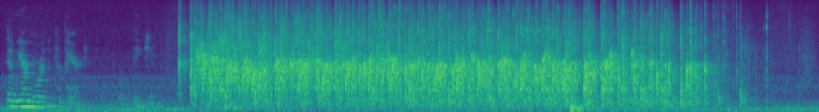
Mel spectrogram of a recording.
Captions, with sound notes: then we are more than prepared. Thank you. (audience applauding)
